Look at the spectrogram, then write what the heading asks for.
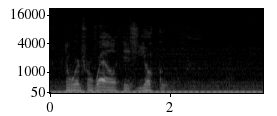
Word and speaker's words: yoku: The word for well is yoku. Yoku. So ku, yo, yoku.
